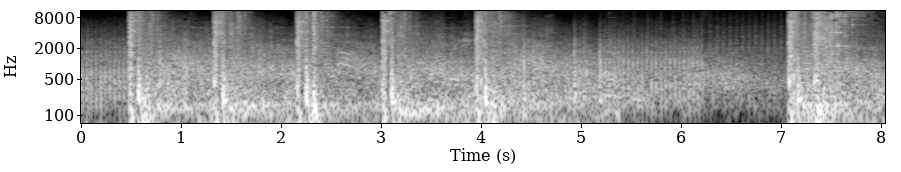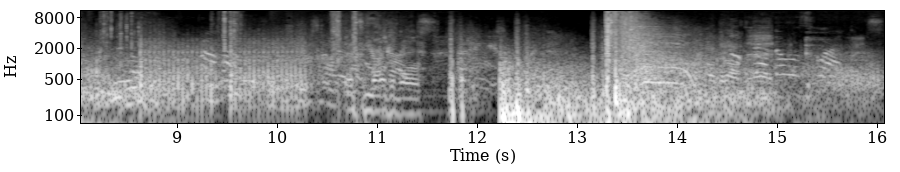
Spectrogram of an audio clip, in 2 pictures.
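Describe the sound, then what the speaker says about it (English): Repeated bursts of automatic gunfire in PUBG on PS4 as players shoot up a hill, loud rapid volleys at intervals with a few single shots, with players' voices talking over the action. "They were shooting at someone up the hill though."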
